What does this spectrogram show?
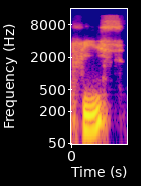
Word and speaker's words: fils: De la même façon ici, j'ai un fils. Attention, on va prononcer ici fils, pas fil, fils. On ne va pas prononcer le L à la fin, oui. Tout simplement fils.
